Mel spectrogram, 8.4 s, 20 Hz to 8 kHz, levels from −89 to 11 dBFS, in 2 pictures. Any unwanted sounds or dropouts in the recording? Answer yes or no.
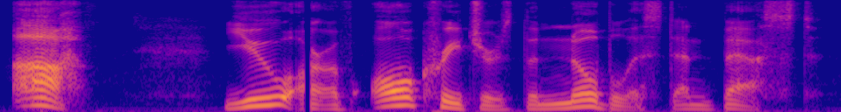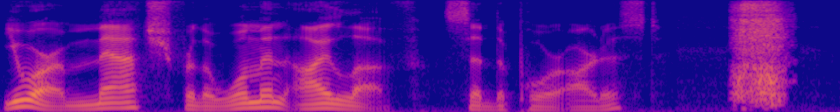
yes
